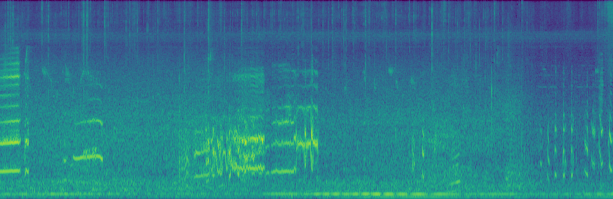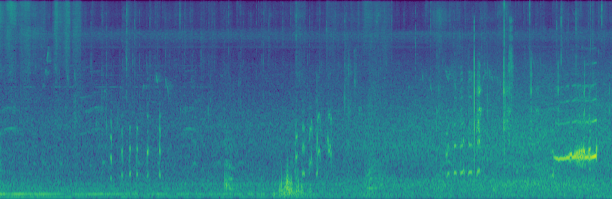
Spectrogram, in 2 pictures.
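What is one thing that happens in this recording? Hens peck at grain on dry ground with soft rapid taps.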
